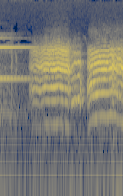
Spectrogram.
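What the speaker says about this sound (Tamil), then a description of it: "குழந்தையின் அழுகுரல் சத்தம்" A baby cries in loud wailing bursts, a high strained cry that breaks briefly midway and then resumes, heard close and with little else around it.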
